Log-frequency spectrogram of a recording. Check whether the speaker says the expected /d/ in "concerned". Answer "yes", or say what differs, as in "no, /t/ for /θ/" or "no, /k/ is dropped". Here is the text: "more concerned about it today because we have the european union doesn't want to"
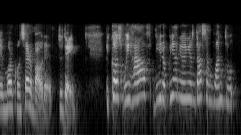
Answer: no, /d/ is dropped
